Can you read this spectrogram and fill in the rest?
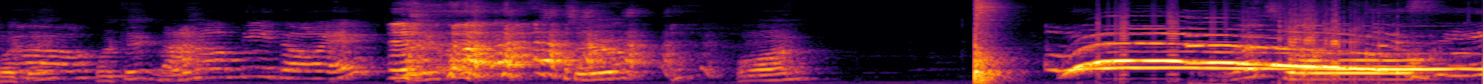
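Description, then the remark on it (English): A shaken bottle is opened with one sharp, loud pop after a brief hush. People chatter beforehand, and a long, high whooping cheer follows right after the pop. “So if you guys hear silence, it's because we're trying to open this bottle.”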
